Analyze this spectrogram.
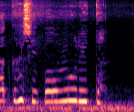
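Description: A hand softly strokes a cat's fur.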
